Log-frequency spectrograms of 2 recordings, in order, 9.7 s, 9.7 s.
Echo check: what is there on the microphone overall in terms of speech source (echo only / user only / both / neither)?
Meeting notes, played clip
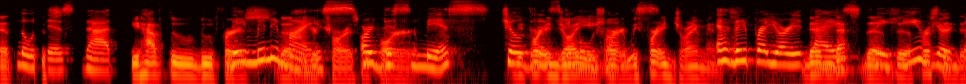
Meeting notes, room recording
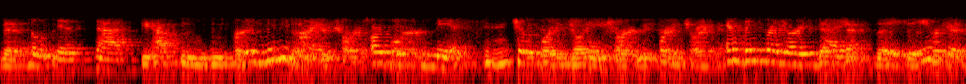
both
